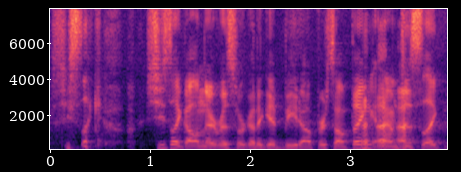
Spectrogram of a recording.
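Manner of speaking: ordinary talk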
